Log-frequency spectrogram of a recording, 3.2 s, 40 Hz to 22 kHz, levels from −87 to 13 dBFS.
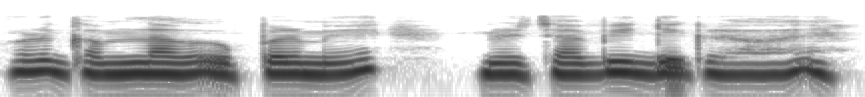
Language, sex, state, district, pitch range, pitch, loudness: Hindi, female, Arunachal Pradesh, Longding, 180-200 Hz, 185 Hz, -13 LUFS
